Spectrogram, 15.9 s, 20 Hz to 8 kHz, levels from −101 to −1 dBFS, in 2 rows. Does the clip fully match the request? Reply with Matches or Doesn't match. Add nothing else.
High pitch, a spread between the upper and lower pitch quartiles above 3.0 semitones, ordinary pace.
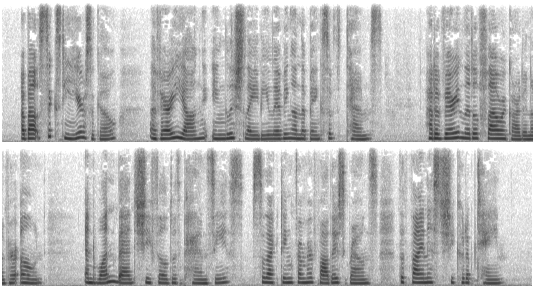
Doesn't match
